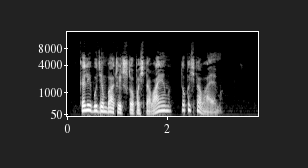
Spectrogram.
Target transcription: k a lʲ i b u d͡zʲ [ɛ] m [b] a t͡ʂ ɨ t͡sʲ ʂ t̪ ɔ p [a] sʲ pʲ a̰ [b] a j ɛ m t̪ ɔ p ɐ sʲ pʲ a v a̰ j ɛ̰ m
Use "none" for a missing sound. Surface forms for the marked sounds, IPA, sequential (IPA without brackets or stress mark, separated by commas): ɛ, b, ɐ, v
